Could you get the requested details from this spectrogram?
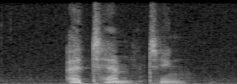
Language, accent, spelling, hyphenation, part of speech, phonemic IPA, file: English, US, attempting, at‧tempt‧ing, verb, /əˈtɛmp.tɪŋ/, En-us-attempting.ogg
- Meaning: present participle and gerund of attempt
